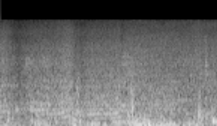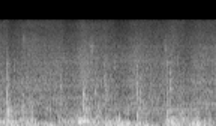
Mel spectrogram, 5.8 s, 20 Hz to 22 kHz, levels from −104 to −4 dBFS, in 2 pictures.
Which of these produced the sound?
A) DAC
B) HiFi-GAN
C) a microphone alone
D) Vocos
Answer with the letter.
C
